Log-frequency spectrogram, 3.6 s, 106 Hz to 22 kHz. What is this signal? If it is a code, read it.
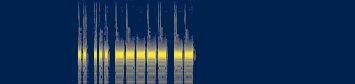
Morse code, heard as a keyed tone, about 46 wpm, 700 Hz. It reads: IS0M
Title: DXCC-100 Call Signs - 4 Characters - 45wpm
